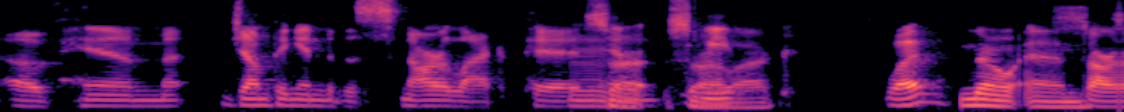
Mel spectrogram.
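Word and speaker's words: sarlacc: really yeah sarlac it you can call it sarlac as long as there's a silent G in there so it's like narac like snarl that's so Nar so Nar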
